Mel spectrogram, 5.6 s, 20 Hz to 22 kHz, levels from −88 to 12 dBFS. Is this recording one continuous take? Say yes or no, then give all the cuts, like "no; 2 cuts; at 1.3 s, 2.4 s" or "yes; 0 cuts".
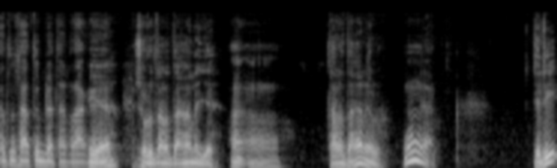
no; 1 cut; at 1.3 s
